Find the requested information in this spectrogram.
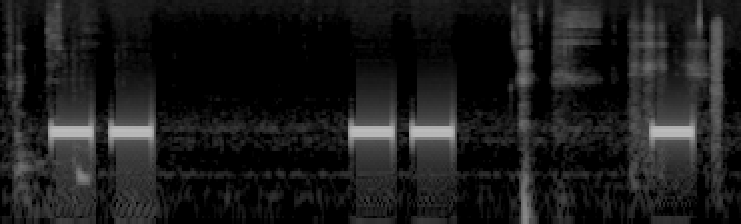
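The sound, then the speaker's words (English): Ringback tone while calling someone: a steady mid-pitched tone pulses in two double rings with a long gap between them, then starts a third ring, and a brief click falls in the second gap. “So what I reckon we do now is we give Mum a call”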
